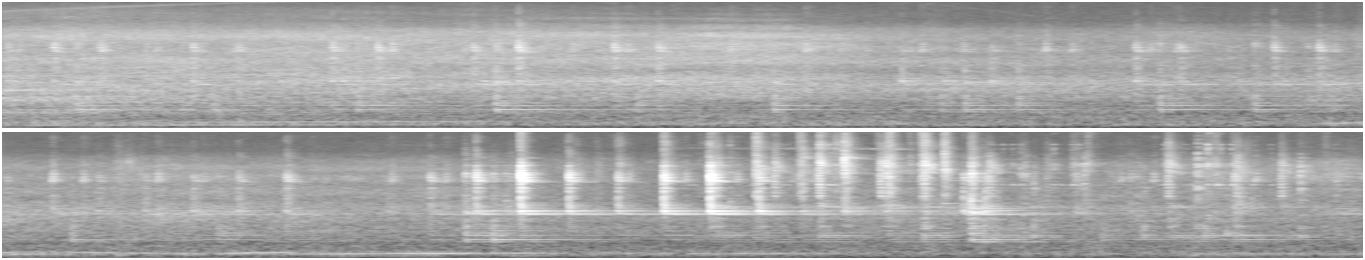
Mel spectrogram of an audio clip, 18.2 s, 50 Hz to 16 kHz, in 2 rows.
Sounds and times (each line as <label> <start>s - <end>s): Flag poles playing in the wind 0.0s - 18.1s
